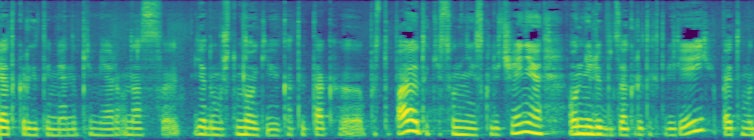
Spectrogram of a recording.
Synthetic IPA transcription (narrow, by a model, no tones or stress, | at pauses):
ɪɐt̪kɾɨt̪ɨmʲɪnəpɾʲɪmʲe̞rʊ̰nasjad̪uməjʊʂt̪o̞mno̞ɡʲɪjəkɐt̪ɨt̪akə̰pə̥st̪ʊ̥pajʊt̪ɨkʲɪ̥sunnʲɪɪsklʲʉt͡ɕenʲɪjəo̞nnʲɪlʲubʲɪt̪zɐkɾɨt̪ɨɣd̪vʲɪɾʲejpɐɛt̪əmʊ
